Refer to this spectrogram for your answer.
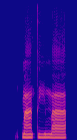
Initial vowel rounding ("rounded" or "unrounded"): unrounded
